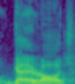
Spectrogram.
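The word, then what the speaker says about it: garage: तो ये है दोस्तों गैराज या गैरेज, दोनों ही करेक्ट प्रोनाउंसिएशन है।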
